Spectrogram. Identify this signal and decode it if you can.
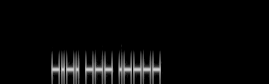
Morse code, heard as a keyed tone, about 50 wpm, 700 Hz. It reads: CO1
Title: Callsign Prefixes for Top 100 DXCC - 50wpm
